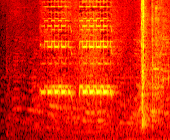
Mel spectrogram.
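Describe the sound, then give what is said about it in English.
A telephone rings out on an outgoing call made from a mobile phone: two electronic ring bursts in quick succession, fairly clear, followed by a sharp click like the line being picked up. “You said to phone if I was suffering any emotional or behavioural problems.”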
